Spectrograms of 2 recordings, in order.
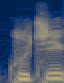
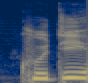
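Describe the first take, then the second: First: The second syllable is said with a soft j. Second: The second syllable is said with a hard d. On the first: The speaker calls it right. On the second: The speaker calls it wrong.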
